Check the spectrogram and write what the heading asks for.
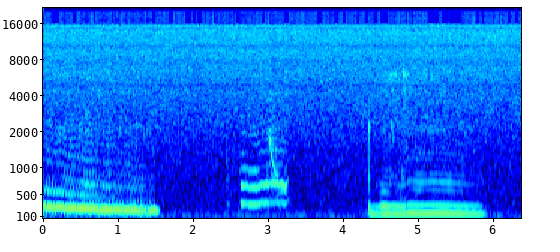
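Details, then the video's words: Cat snoring in its sleep. The clip opens with a falling hum, then a brief higher whistled wheeze, then a steady low droning breath of about 1.5 seconds. Breaths are separated by near silence. "Snoring and sleeping cats makes weird noises"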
